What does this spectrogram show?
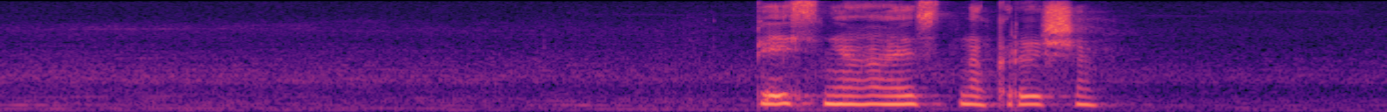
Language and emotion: Russian, neutral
